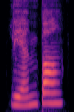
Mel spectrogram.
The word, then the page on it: 联邦: lián bāng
